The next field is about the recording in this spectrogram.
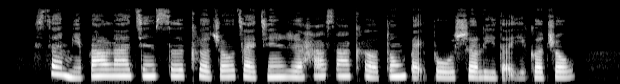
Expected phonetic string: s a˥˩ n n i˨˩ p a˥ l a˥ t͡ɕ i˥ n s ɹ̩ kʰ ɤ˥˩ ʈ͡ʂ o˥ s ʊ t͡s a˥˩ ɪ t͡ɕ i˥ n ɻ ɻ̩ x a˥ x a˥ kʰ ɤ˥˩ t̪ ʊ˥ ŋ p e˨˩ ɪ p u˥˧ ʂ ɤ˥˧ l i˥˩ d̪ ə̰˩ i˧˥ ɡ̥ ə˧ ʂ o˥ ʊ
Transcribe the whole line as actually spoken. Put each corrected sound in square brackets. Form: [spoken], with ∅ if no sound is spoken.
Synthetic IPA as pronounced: s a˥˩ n [m] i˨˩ p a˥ l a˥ t͡ɕ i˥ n s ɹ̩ kʰ ɤ˥˩ ʈ͡ʂ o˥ [∅] ʊ t͡s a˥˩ ɪ t͡ɕ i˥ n ɻ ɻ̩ x a˥ [s] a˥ kʰ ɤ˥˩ t̪ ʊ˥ ŋ p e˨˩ ɪ p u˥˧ ʂ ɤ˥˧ l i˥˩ d̪ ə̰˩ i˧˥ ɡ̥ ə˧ [ʈ͡ʂ] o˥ ʊ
